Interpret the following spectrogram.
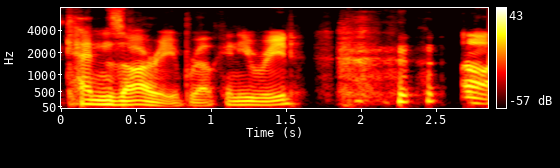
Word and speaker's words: Kenzari: Obviously, we got Will Smith as the genie, Marwin Kamari as Jafar, and Nassim. Come on, pronounce these right. Kenzari, bro.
